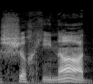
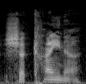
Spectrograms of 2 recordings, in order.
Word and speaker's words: Shekhinah: The word Shekhinah does not, or Shekinah, as you've probably heard it pronounced in search circles.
